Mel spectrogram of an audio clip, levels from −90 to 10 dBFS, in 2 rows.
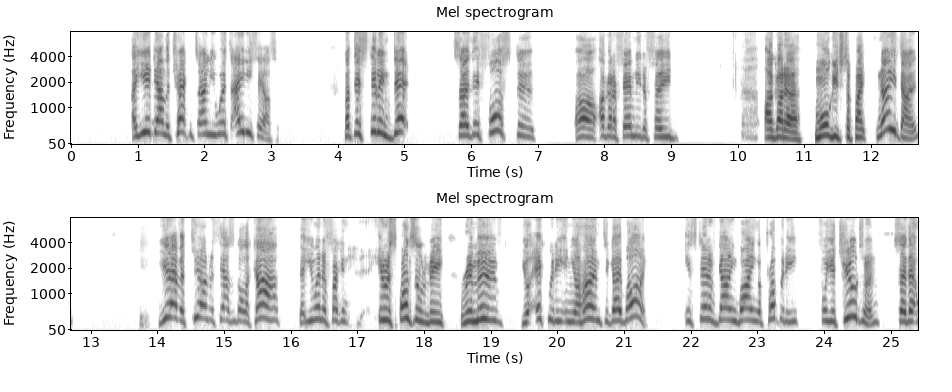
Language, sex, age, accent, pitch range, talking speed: English, male, 40-59, Australian, 230-310 Hz, 155 wpm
